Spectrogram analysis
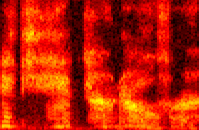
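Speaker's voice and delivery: hushed, very quiet, breathy, barely-there whisper. Retelling how the husband whispered for help at night: imitating a whisper. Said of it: "he would whisper to me".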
